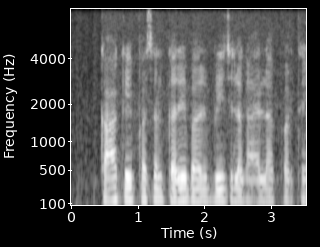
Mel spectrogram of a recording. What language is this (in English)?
Chhattisgarhi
